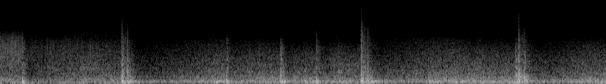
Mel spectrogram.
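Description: Aerial fireworks shells bursting: a string of sharp bangs, each trailing off in an echo, the loudest about a second in, at three and a half seconds and at five seconds. A steady low rumble runs underneath.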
